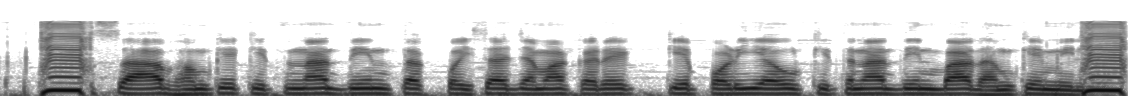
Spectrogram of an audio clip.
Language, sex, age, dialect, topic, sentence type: Bhojpuri, male, 18-24, Western, banking, question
